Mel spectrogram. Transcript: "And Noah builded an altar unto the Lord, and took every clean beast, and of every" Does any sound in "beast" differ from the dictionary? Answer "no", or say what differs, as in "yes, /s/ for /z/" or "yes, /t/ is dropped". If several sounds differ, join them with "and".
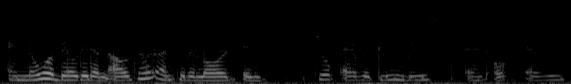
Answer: no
